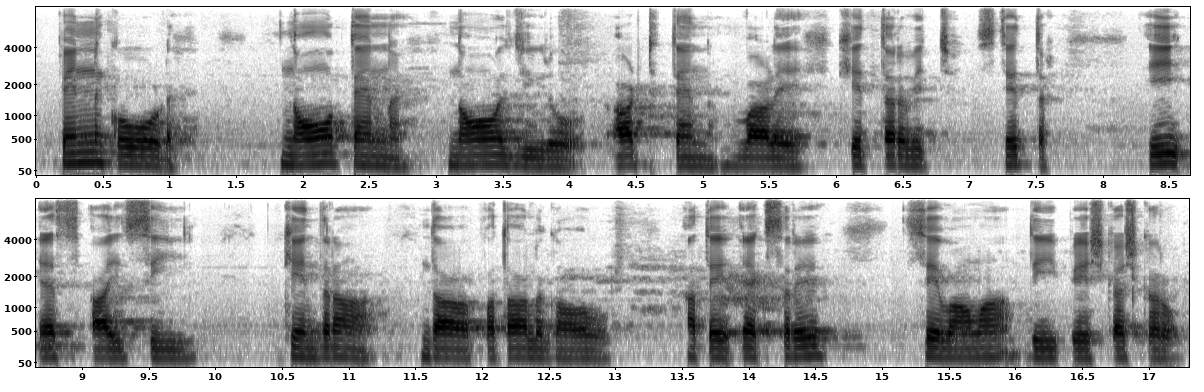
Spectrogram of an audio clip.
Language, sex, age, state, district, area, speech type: Punjabi, male, 30-45, Punjab, Kapurthala, rural, read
